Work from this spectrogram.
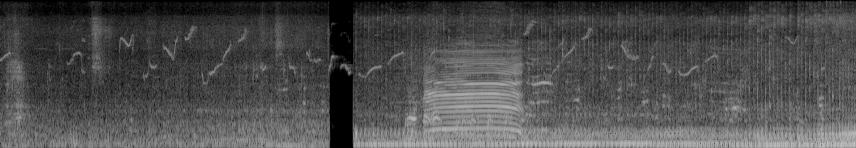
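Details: Tame cows roaming a road looking for food; one long harmonic moo midway, with chirping birds throughout and a steady low rumble beneath.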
